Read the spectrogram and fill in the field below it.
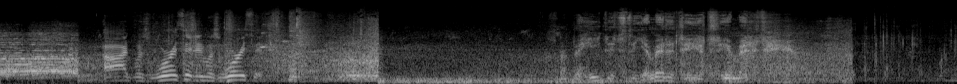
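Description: An elderly man talks close by with animation.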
